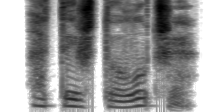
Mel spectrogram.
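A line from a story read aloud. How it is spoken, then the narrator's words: Quiet inner whisper. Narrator (Russian): прошептал тихий голосок в ее голове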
